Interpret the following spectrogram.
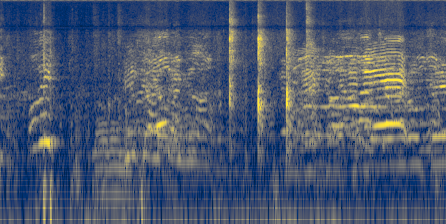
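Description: Spectators talking, with three quick sharp claps a little past halfway through.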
